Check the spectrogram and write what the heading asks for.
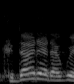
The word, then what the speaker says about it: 그달랴: 우리 개혁 성경이 그달랴라고 했지만 정확하게는 그달랴라고 하는 게 좋은 것 같아요. 이게 원래 발음이기 때문에 성경의 다른 곳에는 그달랴라고 되어 있는데 여기만 그달랴라고 되어 있지만 저는 굳이 그달랴 하겠습니다.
